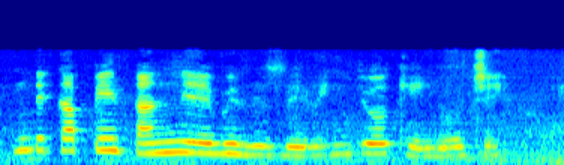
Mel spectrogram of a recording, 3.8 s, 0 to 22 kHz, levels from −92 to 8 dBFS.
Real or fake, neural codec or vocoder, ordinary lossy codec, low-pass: fake; codec, 16 kHz, 2 kbps, X-Codec, WavLM features, trained on Multilingual LibriSpeech; none; 7.2 kHz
